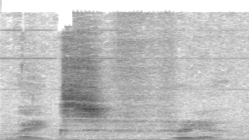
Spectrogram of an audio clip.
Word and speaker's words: Wakesfrere: I go by the name Will Wakesfrere, rhymes with Shakespeare.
